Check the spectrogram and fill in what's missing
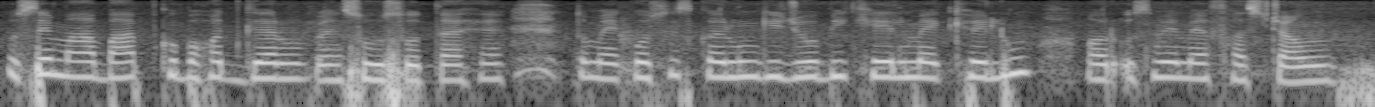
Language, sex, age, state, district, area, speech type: Urdu, female, 18-30, Uttar Pradesh, Mirzapur, rural, spontaneous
